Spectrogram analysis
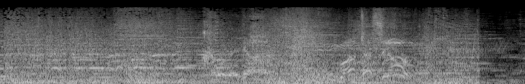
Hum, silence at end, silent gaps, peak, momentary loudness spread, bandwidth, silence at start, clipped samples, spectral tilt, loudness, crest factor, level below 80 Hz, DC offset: none; 0 s; none; -4 dBFS; 5 LU; 15.5 kHz; 0 s; under 0.1%; -3.5 dB/octave; -18 LUFS; 16 dB; -30 dBFS; under 0.1%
